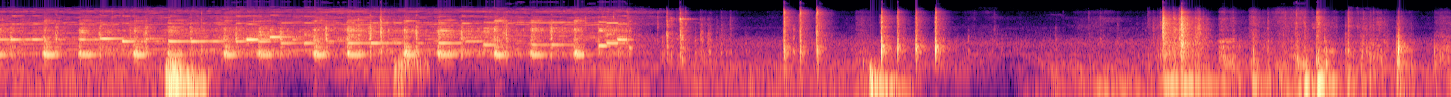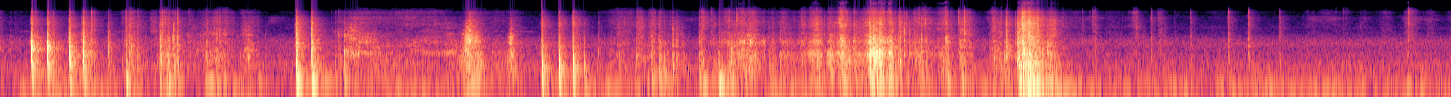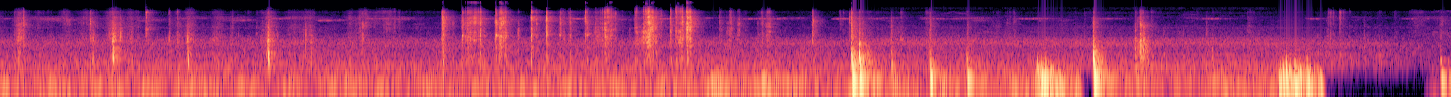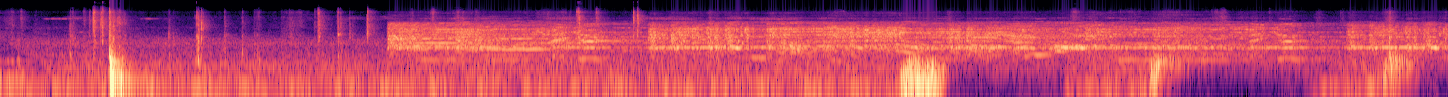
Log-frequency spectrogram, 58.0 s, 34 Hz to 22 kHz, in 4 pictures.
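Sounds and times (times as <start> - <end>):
toys and packaging handled: 20.6 - 24.7, 28.6 - 37.3.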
